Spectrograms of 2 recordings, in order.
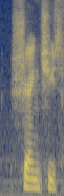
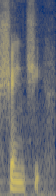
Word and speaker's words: Shang-Chi: Shang-Chi's father. I keep saying it wrong. Not Shang-Chi.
